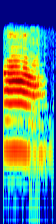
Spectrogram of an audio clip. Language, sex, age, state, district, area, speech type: Maithili, female, 45-60, Bihar, Supaul, rural, conversation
